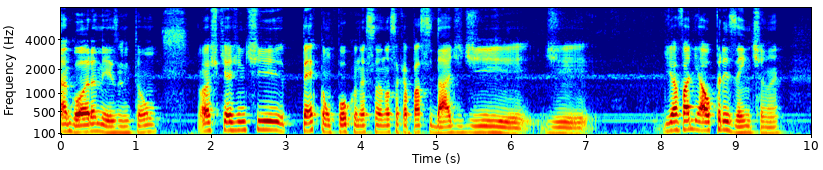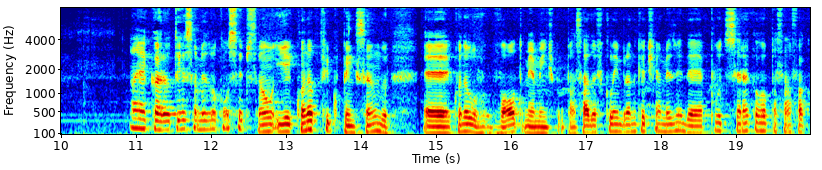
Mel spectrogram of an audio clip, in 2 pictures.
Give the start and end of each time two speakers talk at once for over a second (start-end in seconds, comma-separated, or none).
none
